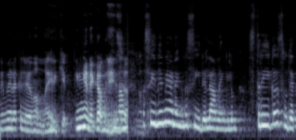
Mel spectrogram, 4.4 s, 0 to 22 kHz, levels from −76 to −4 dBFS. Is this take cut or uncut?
cut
